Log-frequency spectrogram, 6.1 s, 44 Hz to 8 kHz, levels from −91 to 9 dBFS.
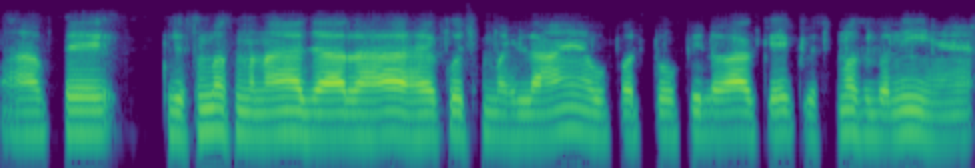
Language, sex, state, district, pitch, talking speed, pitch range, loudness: Hindi, male, Bihar, Gopalganj, 125 Hz, 165 wpm, 120-130 Hz, -16 LUFS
